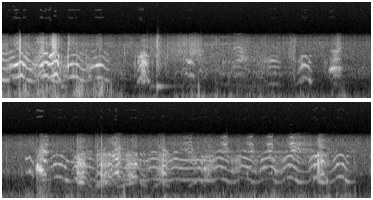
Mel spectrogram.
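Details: Borzoi sled dogs in the eastern mountains of South Korea, sledding: excited yips and barks, then wavering, warbling whines repeated in quick succession, mixed with human voices.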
